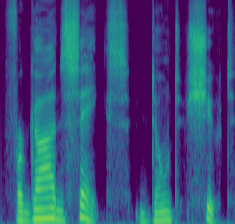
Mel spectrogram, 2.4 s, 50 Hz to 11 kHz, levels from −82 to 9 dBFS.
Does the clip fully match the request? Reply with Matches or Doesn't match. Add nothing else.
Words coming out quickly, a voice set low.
Doesn't match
